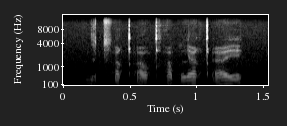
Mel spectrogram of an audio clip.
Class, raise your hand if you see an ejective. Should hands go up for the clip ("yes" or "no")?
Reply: yes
